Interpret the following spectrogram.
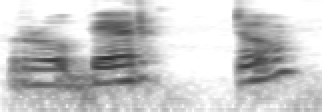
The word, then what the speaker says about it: Roberto: You will notice there's two R's in that name, right? The second R has the flapped, like D sound, Roberto. But the first R, an initial R, is pronounced with a trill.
